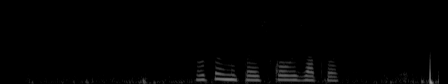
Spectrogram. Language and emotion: Russian, neutral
